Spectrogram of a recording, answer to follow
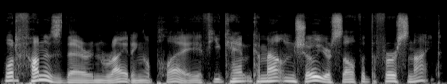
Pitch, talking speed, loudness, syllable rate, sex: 125 Hz, 270 wpm, -19 LUFS, 5.2 syllables/s, male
